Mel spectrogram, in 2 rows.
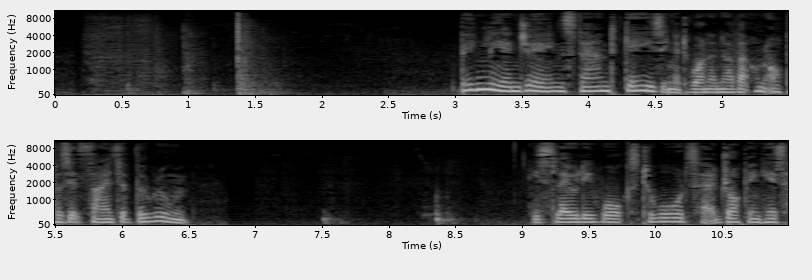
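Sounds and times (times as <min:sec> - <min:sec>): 
door closing: 0:00.4 - 0:01.9
speech: 0:03.1 - 0:06.6, 0:09.1 - 0:10.9.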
